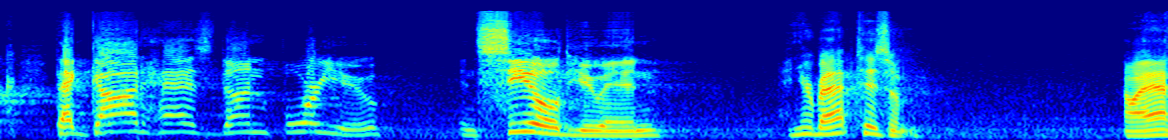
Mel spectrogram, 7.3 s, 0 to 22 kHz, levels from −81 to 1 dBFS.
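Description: From 0.57 to 2.46 s the automatic gain rises. The input level dropped by about 13 dB, so the control lifts gain by about 4 dB, swelling voice and room noise together.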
